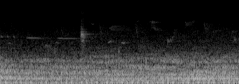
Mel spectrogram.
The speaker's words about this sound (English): Uh-oh. Helicopter.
